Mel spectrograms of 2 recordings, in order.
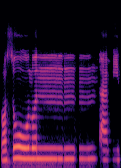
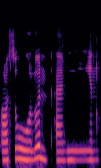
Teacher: Dia enggak ada gunnahnya. Biduni gunnah. Jadi nggak boleh bacanya itu ditahan lama-lama. Misalnya Rasulun amin itu enggak.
